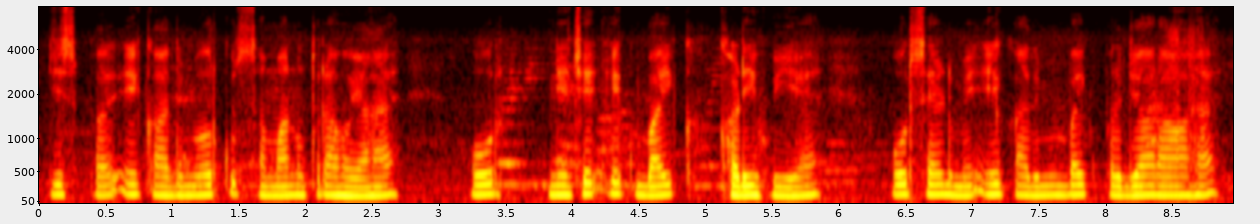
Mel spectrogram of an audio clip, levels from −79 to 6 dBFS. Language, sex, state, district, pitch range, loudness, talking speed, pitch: Hindi, male, Uttar Pradesh, Saharanpur, 140-155 Hz, -20 LUFS, 185 wpm, 145 Hz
